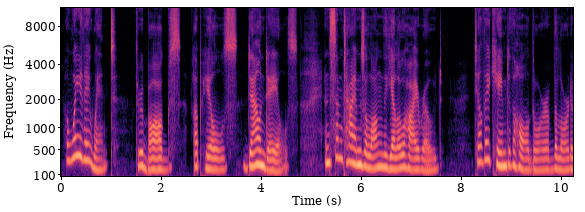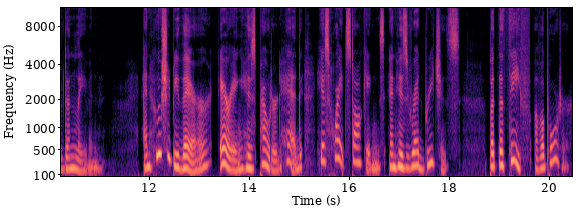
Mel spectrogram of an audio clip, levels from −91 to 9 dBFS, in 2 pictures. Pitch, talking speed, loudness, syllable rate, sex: 210 Hz, 145 wpm, -18 LUFS, 4.0 syllables/s, female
